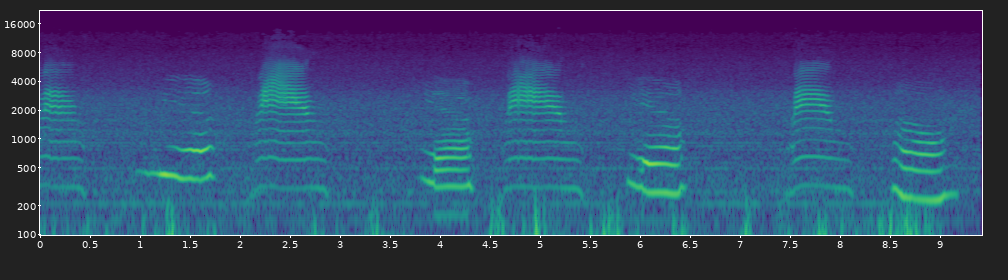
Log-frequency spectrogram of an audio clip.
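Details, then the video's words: Pet male cat calling insistently in the morning, about seven meows in quick succession, some short and chirpy, others long and wavering, mixed with a person's exclamations. "Cat Meows"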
